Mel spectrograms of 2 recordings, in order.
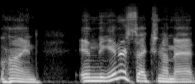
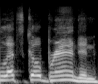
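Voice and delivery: put-on screaming man voice, higher pitch; 6 semitones higher than usual. Retelling an old man yelling from a car in traffic: imitating a man screaming. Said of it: "clapping and screaming".

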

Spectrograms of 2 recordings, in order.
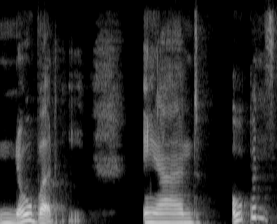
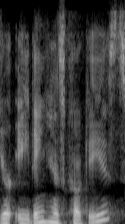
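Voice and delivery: put-on accusing, accusatory tone. Retelling what someone said on walking in, imitating an accusatory tone. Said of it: "the way he said it was like accusatory".

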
